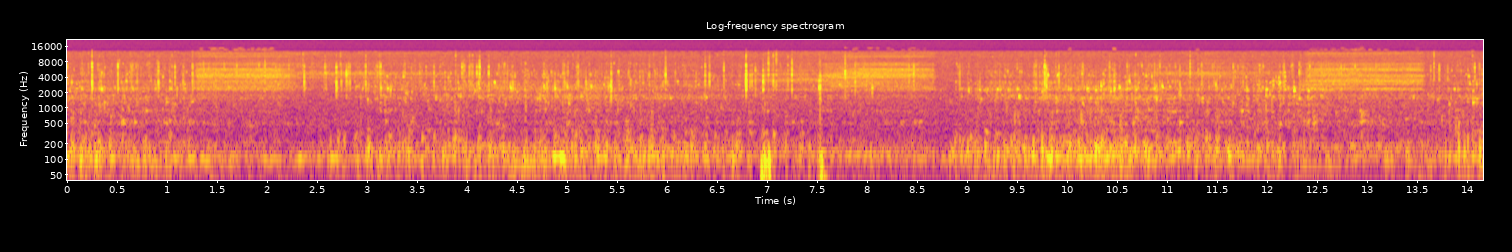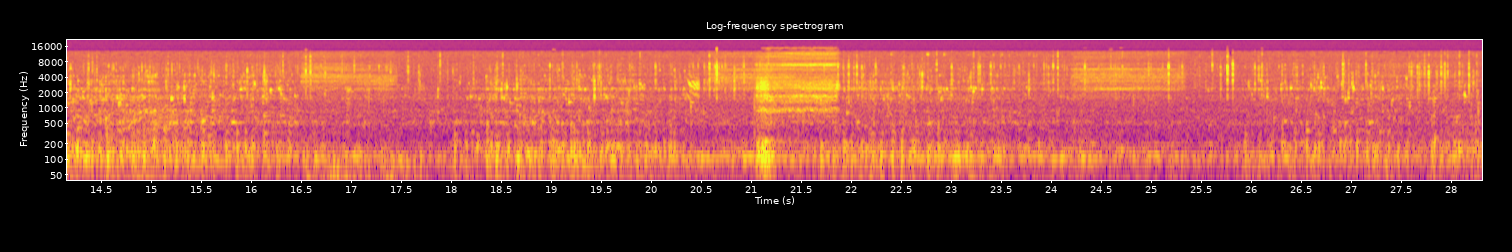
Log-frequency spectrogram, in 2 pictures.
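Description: Faint, muffled scuba breathing heard through an underwater camera housing: a short regulator inhale hiss, then a low rumble of exhaled bubbles, repeating about every five seconds.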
